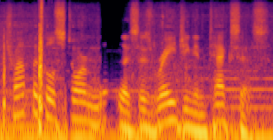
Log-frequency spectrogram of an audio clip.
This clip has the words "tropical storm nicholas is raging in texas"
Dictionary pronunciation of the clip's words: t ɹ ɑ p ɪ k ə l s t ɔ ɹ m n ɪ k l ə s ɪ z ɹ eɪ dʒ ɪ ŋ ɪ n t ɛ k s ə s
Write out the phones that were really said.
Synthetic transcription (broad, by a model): t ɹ ɑ p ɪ k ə l s t ɔ ɹ m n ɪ l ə s ɪ z ɹ eɪ dʒ ɪ ŋ ɪ n t ɛ k s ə s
